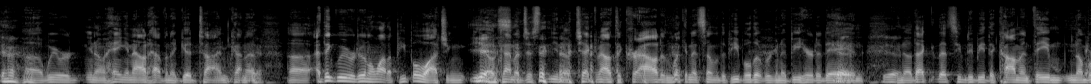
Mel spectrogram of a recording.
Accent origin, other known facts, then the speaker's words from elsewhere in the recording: Phoenix, Arizona, United States; I grew up in the Phoenix area.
